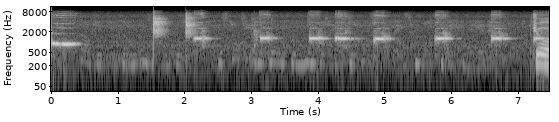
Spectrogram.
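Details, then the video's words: A pet African grey parrot chatting with its owner in 2009 gives a run of short, level whistled notes, roughly one every half second to second. Brief clicks and snaps are heard, and a scratchy speech-like burst comes at the end. "Talking Parrot African Grey"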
